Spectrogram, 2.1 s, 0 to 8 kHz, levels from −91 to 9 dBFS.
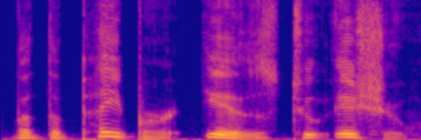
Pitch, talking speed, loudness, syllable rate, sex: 155 Hz, 170 wpm, -18 LUFS, 4.5 syllables/s, male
